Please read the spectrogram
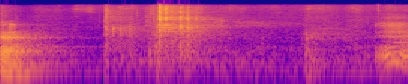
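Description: Brief rustle and click of small cardboard lotto chips and cards being handled on the game board, with a voice starting near the end.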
